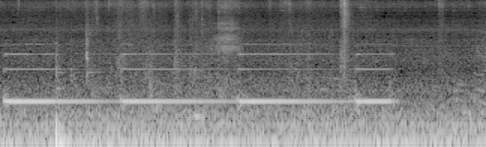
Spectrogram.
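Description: A steady tone held at one unchanging pitch for about five seconds, broken by a few very short gaps, over a steady low hum, with a single thump just under a second in.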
